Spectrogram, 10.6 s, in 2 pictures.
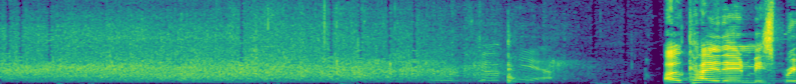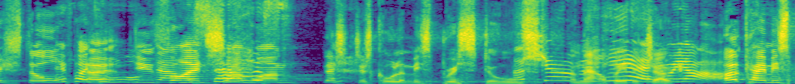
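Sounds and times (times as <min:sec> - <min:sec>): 
audience round of applause: 0:00.0 - 0:03.8
speech: 0:04.4 - 0:10.6.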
